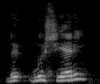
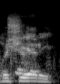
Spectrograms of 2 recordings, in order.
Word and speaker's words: Muschietti: Dwayne Johnson, Andy Muschietti, who you just mentioned. Muschietti? I said that wrong. Anyway. – Muschietti.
